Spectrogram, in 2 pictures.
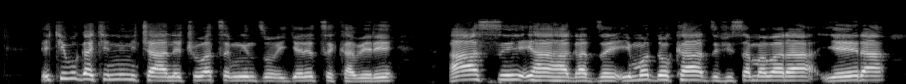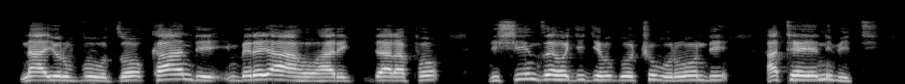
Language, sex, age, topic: Rundi, male, 36-49, education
